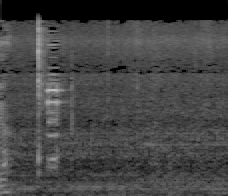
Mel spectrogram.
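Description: A sharp click, then a single short electronic beep about half a second in, from the RC excavator's electronics.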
